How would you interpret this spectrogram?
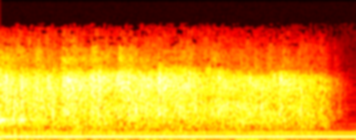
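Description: A church audience claps together in praise to God during a sermon, a dense, steady wash of applause that holds for a few seconds before tapering off, with a low electrical hum running underneath and no talking.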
